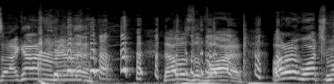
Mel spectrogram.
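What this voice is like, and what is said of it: Usual voice. Nothing is said of it.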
